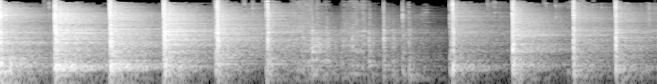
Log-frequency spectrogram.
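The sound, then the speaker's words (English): A knife makes the final two cuts into slate after measuring, in sharp, bright strikes, about twice a second, each ringing briefly. Midway the strikes give way to lighter taps and a short silence before resuming. No voices. “And after you've done your measurements, you do your final two cuts with the knife.”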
